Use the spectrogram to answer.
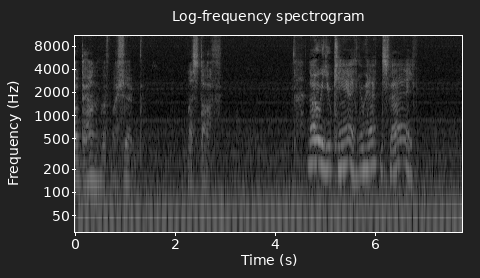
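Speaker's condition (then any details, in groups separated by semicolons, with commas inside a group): Cerebral palsy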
